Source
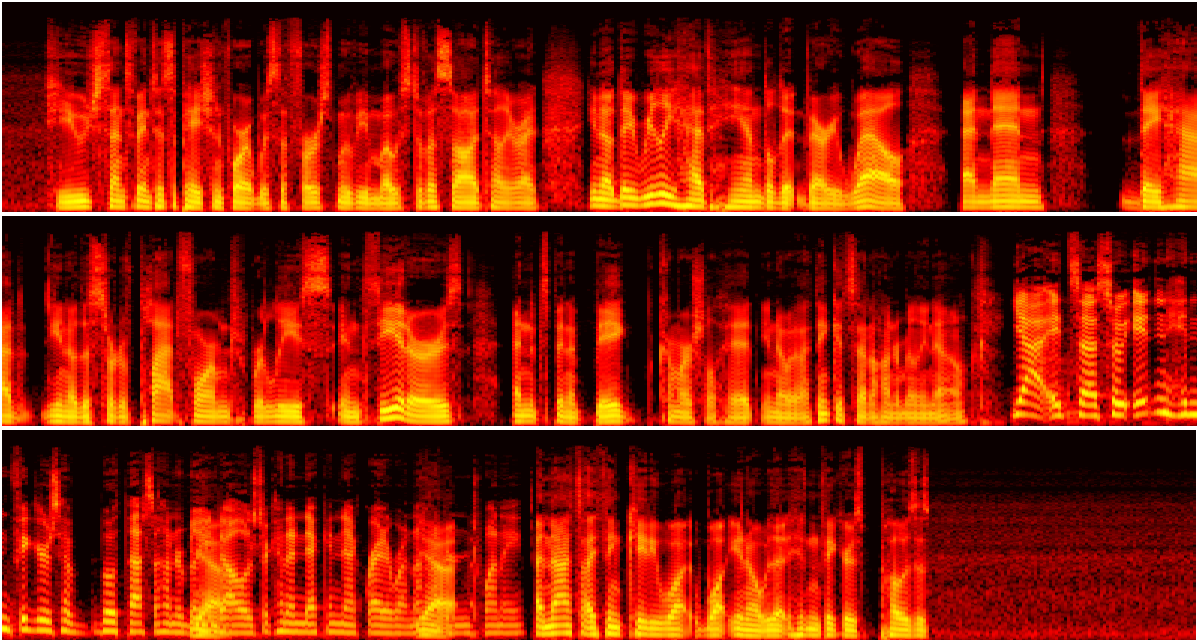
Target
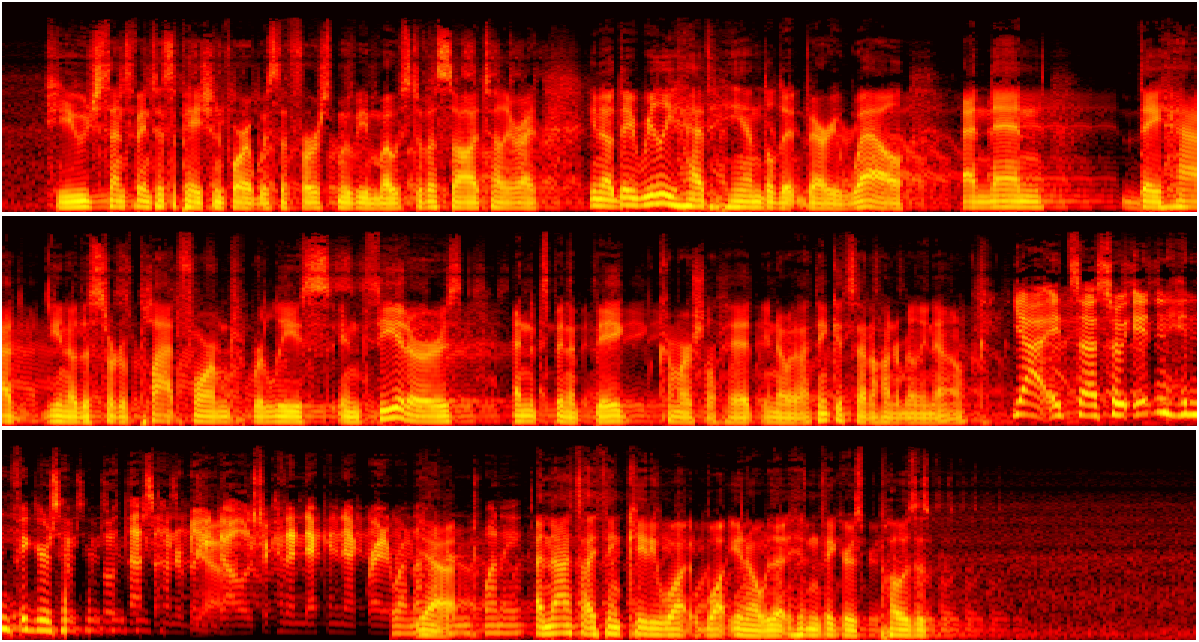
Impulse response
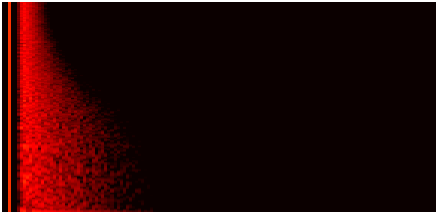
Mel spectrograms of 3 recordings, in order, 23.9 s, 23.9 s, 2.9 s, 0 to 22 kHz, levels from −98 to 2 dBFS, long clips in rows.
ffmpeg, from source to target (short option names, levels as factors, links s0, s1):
-filter_complex "[0:a]alimiter=limit=0.141:level=0:latency=1:release=14,asettb=1/sr,asplit=3[s0][s1][s2];[s0]atrim=end=16.354[s3];[s1]atrim=start=16.35:end=18.52,asetpts=PTS-STARTPTS,afade=t=in:d=0.004:c=qsin,afade=t=out:st=2.166:d=0.004:c=qsin,highpass=f=2400:t=q:w=3.3[s4];[s2]atrim=start=18.516[s5];[s3][s4]acrossfade=d=0.004:c1=hsin:c2=qsin[s6];[s6][s5]acrossfade=d=0.004:c1=qsin:c2=hsin,aecho=1:1:164|328|492|656:0.112|0.0561|0.0281|0.014"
